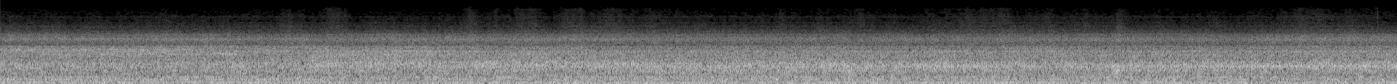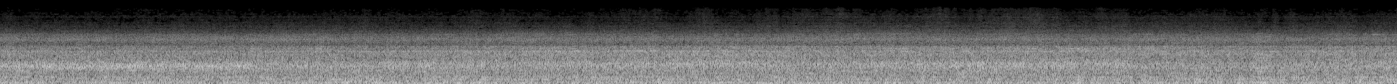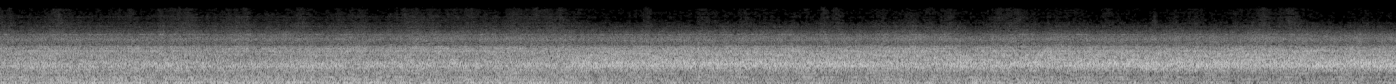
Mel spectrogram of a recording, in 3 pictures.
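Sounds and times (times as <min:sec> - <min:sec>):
train wheels rolling on rails: 0:00.0 - 0:41.9.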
